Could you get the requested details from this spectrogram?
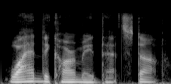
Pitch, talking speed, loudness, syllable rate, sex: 110 Hz, 245 wpm, -20 LUFS, 4.7 syllables/s, male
